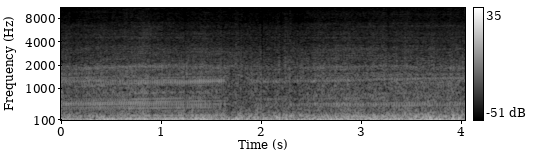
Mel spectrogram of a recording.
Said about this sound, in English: Clutchless gear changes down,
